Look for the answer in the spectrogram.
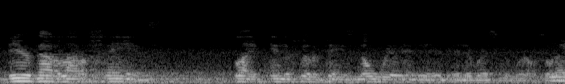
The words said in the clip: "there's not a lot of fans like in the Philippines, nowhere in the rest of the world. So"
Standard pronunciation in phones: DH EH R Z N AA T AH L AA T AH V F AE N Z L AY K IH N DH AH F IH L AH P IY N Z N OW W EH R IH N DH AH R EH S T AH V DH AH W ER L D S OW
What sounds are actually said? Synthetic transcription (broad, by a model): DH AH R Z N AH T AH L AA T AH V F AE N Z L AY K IH N DH AH F IH L AH P IY N Z N OW W EH R IH N DH AH R EH S T AH V DH AH W ER L D S OW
